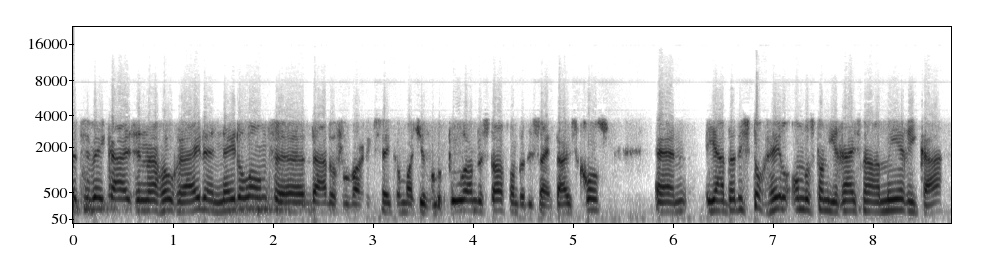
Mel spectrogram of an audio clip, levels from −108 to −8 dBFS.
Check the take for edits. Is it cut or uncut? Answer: uncut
